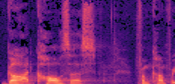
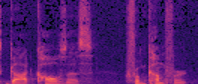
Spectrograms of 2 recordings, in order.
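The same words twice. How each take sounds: First: Slow and louder, punched; slow, emphatic proclamation. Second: Slow and soft, drawn out; hushed, slow statement. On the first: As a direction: hit it slow and strong. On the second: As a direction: lay it down gently and slowly. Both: Shown as a demonstration.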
